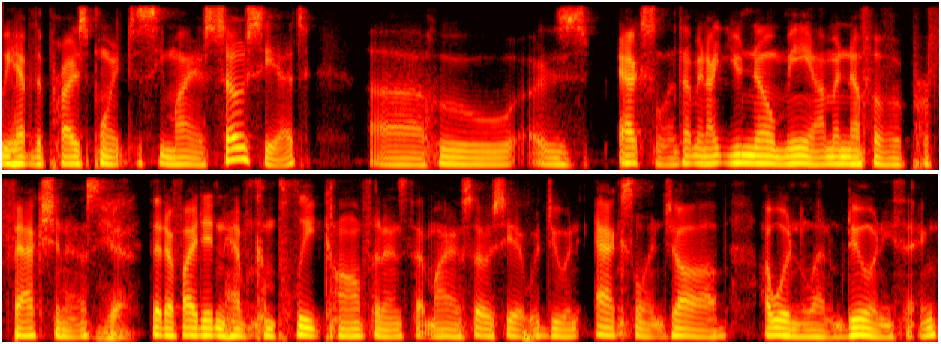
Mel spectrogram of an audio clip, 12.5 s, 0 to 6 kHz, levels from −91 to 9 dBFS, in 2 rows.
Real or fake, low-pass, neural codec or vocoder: real; 5.4 kHz; none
